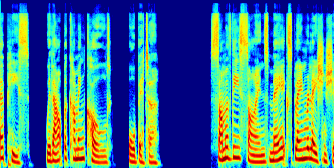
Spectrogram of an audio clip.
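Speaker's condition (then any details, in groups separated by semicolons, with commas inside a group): No condition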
